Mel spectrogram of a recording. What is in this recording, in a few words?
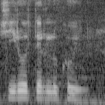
"SirotErlukHui", Andamanese; deep sea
